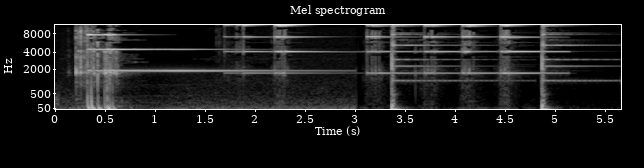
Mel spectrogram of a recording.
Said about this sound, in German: Ob E-Bike, Kinder oder Hollandrad. Eine Fahrradklingel findet sich an fast jedem Lenker. Doch wer hatte die Idee dazu?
